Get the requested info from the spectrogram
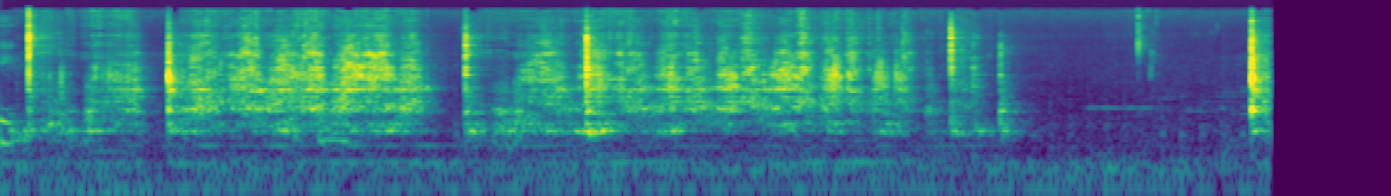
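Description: A plastic spoon stirring thick white sauce and scraping around a metal frying pan, a continuous rubbing scrape that eases off after about seven seconds. A sharp click near the end, then the sound cuts off suddenly.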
